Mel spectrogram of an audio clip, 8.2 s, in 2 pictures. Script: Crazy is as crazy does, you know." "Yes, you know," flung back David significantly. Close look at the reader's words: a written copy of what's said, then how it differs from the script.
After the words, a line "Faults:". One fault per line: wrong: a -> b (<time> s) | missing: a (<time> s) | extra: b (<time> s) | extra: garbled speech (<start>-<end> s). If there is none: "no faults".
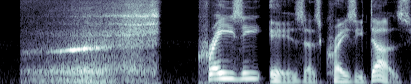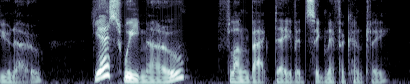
Crazy is as crazy does, you know." "Yes, we know," flung back David significantly.
Faults:
wrong: you -> we (5.3 s)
